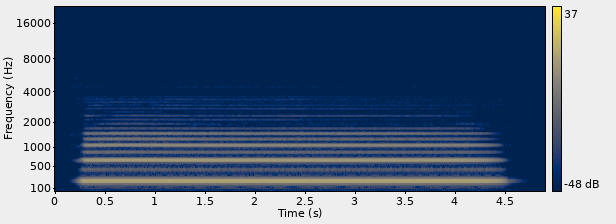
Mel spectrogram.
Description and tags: Clarinet - Gsharp3
Part of the Good-sounds dataset of monophonic instrumental sounds.
instrument::clarinet
note::Gsharp
octave::3
midi note::44
good-sounds-id::3285
clarinet, good-sounds, Gsharp3, multisample, neumann-U87, single-note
